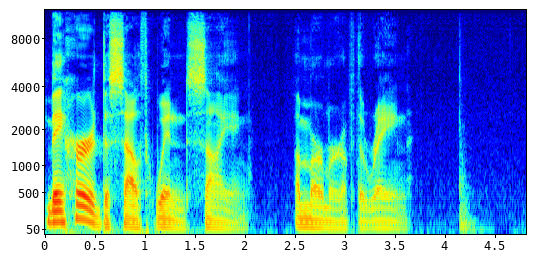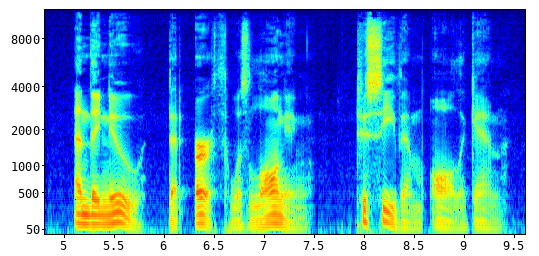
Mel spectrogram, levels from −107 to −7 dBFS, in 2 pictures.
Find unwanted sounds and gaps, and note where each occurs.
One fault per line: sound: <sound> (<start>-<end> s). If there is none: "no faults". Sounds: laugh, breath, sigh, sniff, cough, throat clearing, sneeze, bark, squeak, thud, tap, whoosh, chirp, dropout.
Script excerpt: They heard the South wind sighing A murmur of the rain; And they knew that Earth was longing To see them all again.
sound: thud (4.1-4.5 s)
